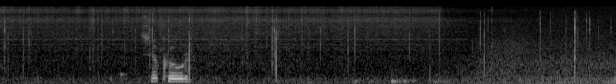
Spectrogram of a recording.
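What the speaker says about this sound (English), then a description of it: "Yeah, the coffee is boiling now." Coffee bubbling on a small wood-burning hiking fire stove inside a hot tent, a soft continuous sizzle and hiss close by with a brief louder gurgle near the start, and a voice speaks briefly.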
